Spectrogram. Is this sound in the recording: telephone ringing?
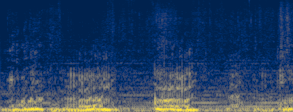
no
